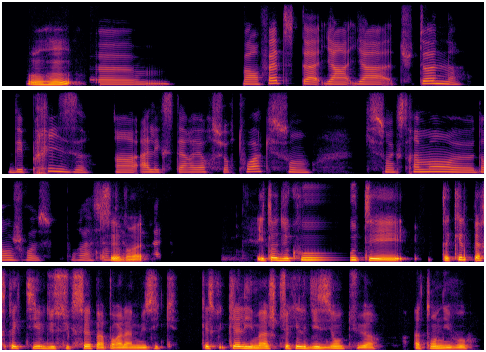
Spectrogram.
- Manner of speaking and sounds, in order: static; tapping; other background noise; distorted speech
- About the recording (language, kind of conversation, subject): French, unstructured, Comment définis-tu le succès personnel aujourd’hui ?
